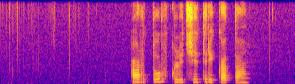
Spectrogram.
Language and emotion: Russian, neutral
